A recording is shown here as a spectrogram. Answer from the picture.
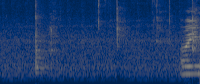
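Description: An orange spatula scraping a thick milk mixture from a steel pan into a steel mixer jar, with a few sharp clicks as spatula and pan knock against the metal rims, the loudest about a third of a second in. A voice starts right at the end.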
